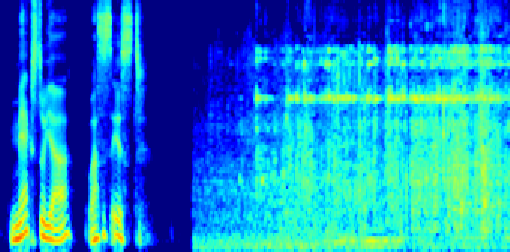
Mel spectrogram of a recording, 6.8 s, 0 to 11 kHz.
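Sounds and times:
speech: 0:00.1 - 0:02.0
glass bottles clinking in drink crates carried on a bicycle handlebar: 0:02.6 - 0:06.7.

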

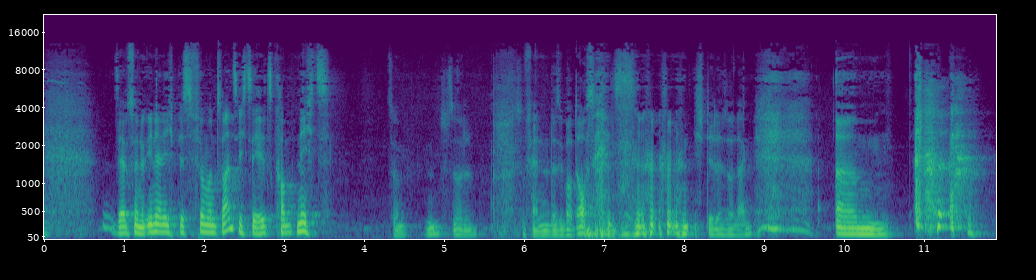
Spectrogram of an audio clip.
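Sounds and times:
speech: 0:00.7 - 0:03.7, 0:04.4 - 0:11.8
laughter: 0:06.7 - 0:09.4
harsh raspy coughing: 0:10.8 - 0:11.8.

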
